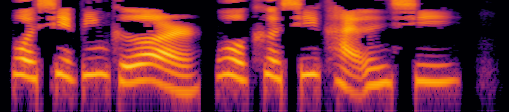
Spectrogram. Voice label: sent zh-CN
